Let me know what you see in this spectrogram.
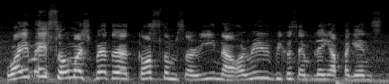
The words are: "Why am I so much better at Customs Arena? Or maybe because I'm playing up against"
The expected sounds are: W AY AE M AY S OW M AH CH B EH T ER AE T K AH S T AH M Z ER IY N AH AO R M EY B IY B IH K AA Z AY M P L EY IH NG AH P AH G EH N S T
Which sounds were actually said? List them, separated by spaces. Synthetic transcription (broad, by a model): W AY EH M AY S OW M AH CH B EH T ER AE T K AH S T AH M S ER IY N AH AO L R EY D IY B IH K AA S AY M P L EY IH NG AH P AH G EH N S T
